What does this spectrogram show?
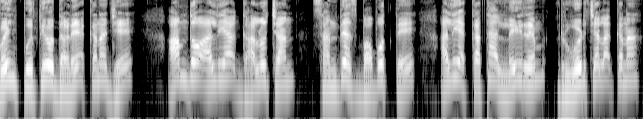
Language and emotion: Santali, angry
